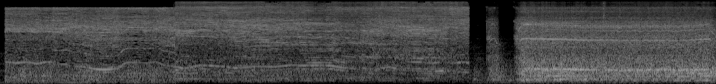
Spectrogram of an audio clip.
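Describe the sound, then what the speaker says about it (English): A power cutting tool slices the metal lip off a 1968 Dodge Charger body with a loud, sustained whine that wavers in pitch, breaks off briefly, then resumes at full strength. "I'll cut that lip off of there and then just cut up through here, get this big chunk gone"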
